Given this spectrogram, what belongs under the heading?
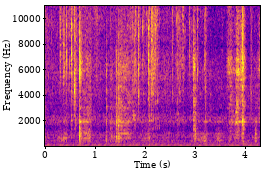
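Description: Soup ingredients for a quick solyanka tipped into a clay pot, with soft wet plops, clinks and scraping of utensil against crockery at close range.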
